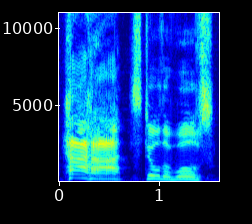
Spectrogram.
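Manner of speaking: lightly taunting cackle of the basketball gods; a hint of gleeful mockery; teasing the Wolves from on high; mocking gods. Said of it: "the basketball gods are going".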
